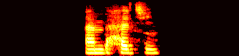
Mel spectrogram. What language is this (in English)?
Kurdish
